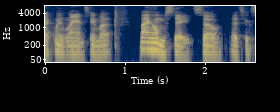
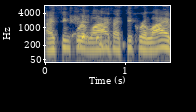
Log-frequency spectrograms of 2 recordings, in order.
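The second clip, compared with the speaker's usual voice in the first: mock yelling, higher pitched; 5 semitones higher, 4 dB louder than usual. Teasing another speaker about how they kept announcing the stream: imitating someone yelling. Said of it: "You just kept yelling".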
